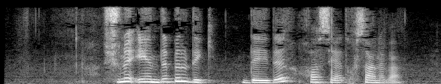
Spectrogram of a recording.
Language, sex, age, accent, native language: Uzbek, female, under 19, Toshkent viloyati, Uzbek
